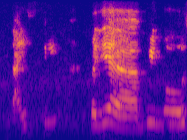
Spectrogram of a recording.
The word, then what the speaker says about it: Nicety: Apparently, I've been calling Nicety the whole time. I was calling her Nicety, but apparently it's Nicety, like iced tea.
